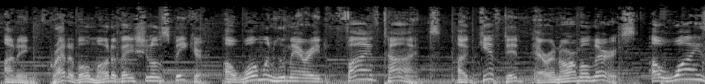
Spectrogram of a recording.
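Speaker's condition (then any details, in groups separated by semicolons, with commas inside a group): No condition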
